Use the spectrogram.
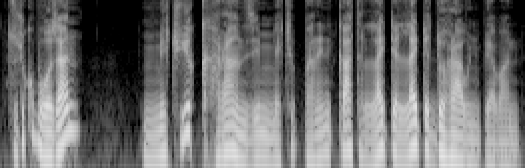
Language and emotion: Kashmiri, angry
